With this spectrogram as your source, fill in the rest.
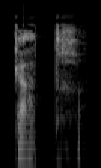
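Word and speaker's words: quatre: Remember in French the rule is that if you start with, well, if you get this combination Q, U, A, well, you will pronounce it K, K. Same thing for the other vowels, okay? So because that's the rule, after Q, normally we put U and then another vowel, but then this U, well, basically it's not pronounced, okay?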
